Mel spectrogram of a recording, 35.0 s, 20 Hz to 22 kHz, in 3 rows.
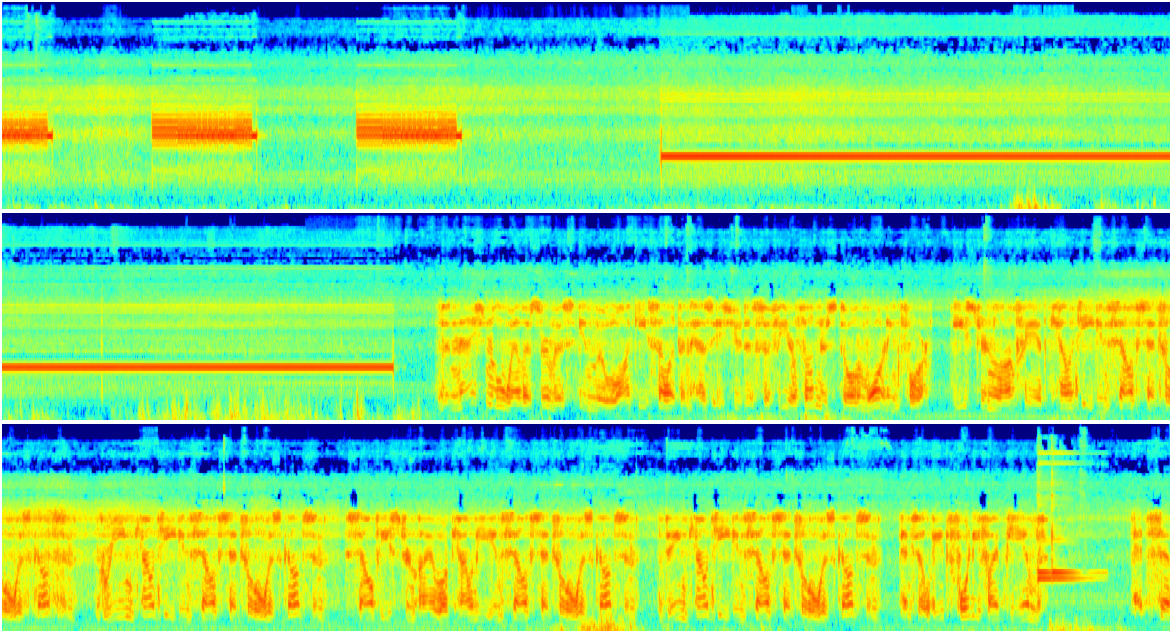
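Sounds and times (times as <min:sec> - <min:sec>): steady warning alarm tone: 0:00.0 - 0:00.6, 0:01.5 - 0:02.6, 0:03.5 - 0:04.7, 0:06.6 - 0:15.6, 0:33.7 - 0:34.6.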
